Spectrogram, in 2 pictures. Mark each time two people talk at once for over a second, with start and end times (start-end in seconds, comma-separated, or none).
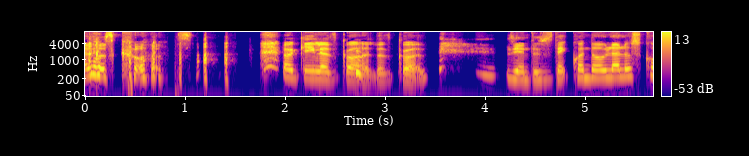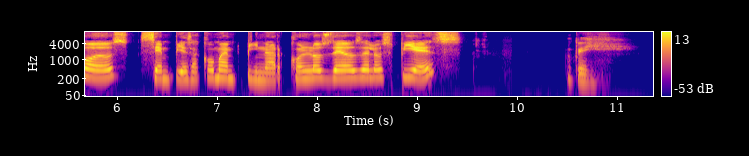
none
